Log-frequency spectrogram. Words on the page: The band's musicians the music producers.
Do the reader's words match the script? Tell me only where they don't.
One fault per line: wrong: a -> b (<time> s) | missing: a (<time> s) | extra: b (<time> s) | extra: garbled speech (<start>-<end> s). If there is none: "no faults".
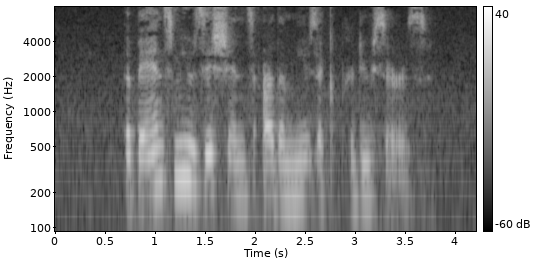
extra: are (2.1 s)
